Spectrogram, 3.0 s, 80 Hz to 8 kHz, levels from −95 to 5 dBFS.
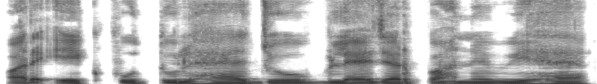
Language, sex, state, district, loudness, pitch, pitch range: Hindi, male, Bihar, Gaya, -17 LUFS, 105 Hz, 100-115 Hz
